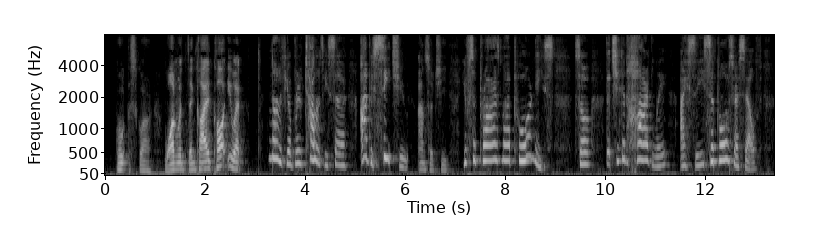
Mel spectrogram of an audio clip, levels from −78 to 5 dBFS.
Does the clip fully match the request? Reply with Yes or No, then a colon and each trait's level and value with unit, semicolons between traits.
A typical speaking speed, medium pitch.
No: average, 165 wpm; high, 245 Hz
